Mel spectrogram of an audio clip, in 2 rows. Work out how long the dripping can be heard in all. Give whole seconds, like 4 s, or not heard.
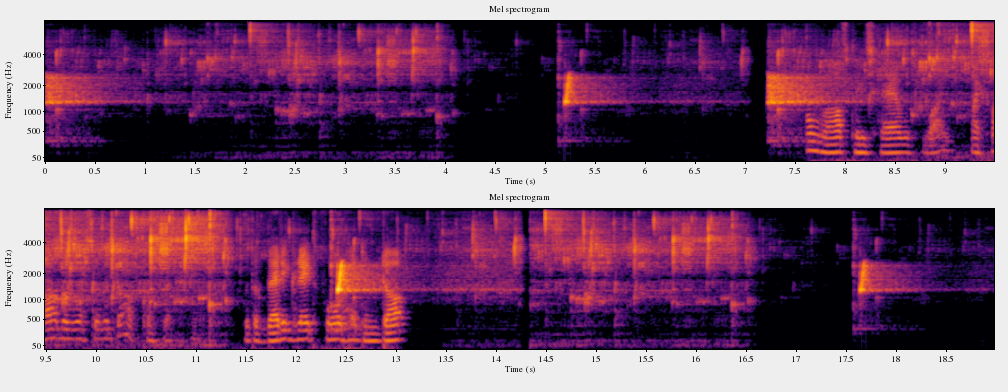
16 s.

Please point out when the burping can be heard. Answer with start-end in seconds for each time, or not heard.
not heard.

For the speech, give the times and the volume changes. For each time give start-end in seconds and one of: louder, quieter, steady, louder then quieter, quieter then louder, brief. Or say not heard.
7.6-13.1 quieter then louder.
